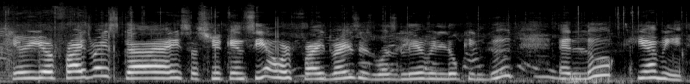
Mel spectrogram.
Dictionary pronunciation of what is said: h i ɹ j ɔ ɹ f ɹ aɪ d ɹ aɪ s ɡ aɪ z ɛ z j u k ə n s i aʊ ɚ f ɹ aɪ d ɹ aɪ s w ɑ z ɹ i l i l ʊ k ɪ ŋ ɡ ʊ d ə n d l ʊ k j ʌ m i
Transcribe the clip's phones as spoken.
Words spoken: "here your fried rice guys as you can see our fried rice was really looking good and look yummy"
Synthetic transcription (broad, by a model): h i ɹ j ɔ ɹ f ɹ aɪ d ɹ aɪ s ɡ aɪ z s j u k ə n s i aʊ ɚ f ɹ aɪ d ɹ aɪ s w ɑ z l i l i l ʊ k ɪ ŋ ɡ ʊ d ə n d l ʊ k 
